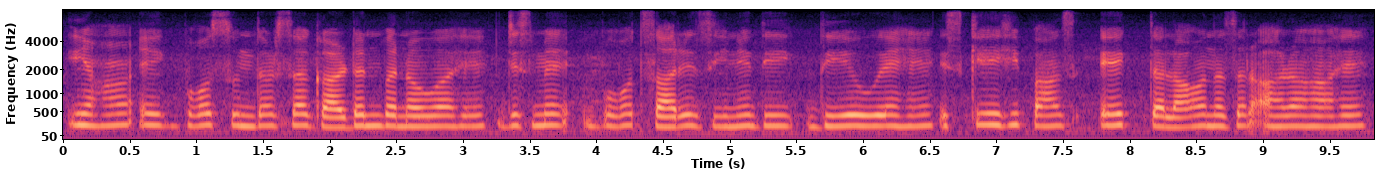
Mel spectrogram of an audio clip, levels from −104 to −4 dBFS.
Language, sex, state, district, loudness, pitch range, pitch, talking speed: Hindi, male, Bihar, Muzaffarpur, -27 LUFS, 205-220 Hz, 210 Hz, 150 wpm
